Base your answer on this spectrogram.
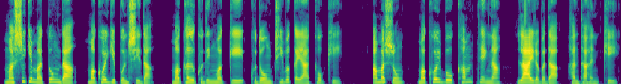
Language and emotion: Manipuri, neutral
